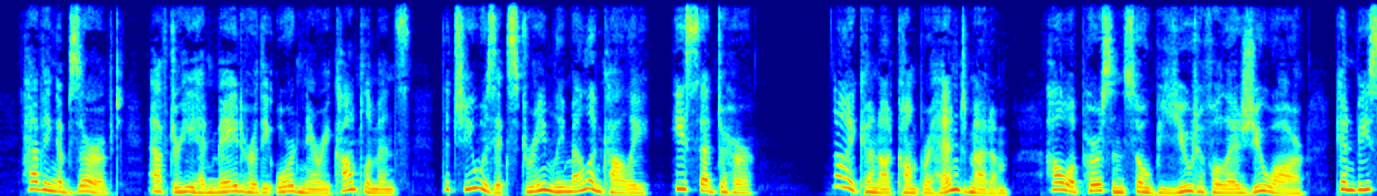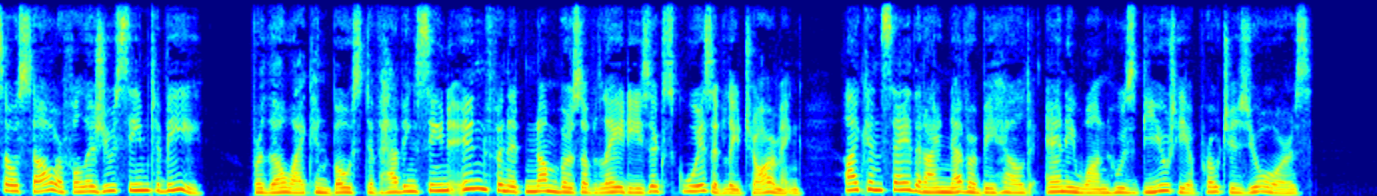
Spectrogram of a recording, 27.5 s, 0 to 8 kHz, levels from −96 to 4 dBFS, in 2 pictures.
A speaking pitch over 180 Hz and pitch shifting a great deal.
Yes: high, 190 Hz; wide, 5.9 semitones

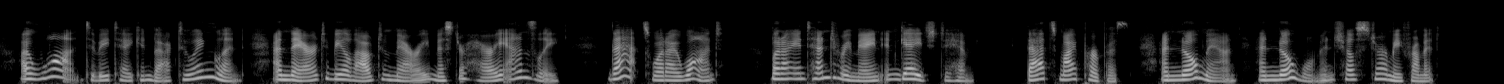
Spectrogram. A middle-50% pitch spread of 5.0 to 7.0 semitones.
Yes: wide, 5.5 semitones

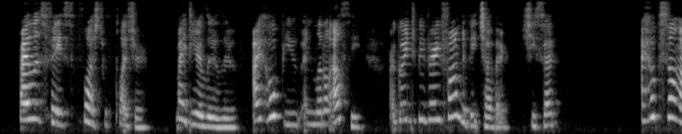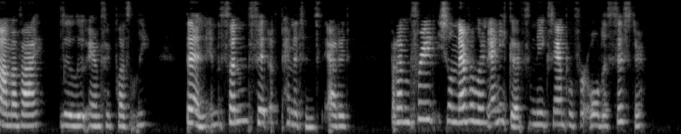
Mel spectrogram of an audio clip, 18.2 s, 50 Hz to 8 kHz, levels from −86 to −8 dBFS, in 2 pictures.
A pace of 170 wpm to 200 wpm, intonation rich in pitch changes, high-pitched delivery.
Yes: average, 185 wpm; wide, 6.1 semitones; very high, 265 Hz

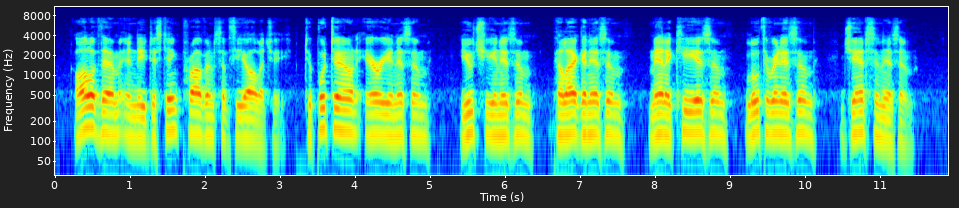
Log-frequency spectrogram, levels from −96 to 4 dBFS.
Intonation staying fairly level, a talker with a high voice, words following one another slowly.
No: narrow, 1.8 semitones; low, 130 Hz; slow, 90 wpm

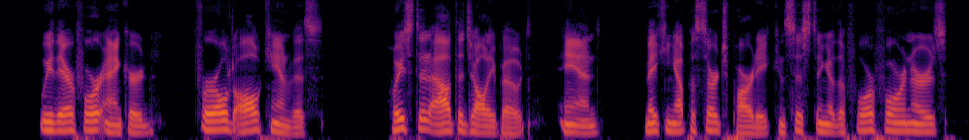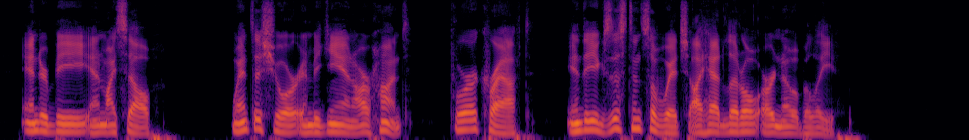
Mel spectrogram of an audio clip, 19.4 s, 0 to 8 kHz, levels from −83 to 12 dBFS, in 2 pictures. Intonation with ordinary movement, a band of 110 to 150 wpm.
Yes: average, 4.3 semitones; average, 140 wpm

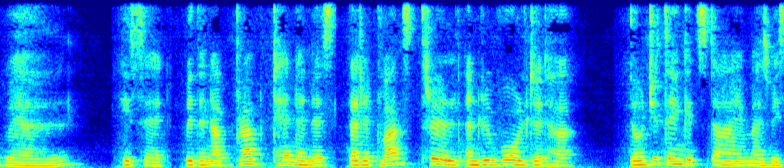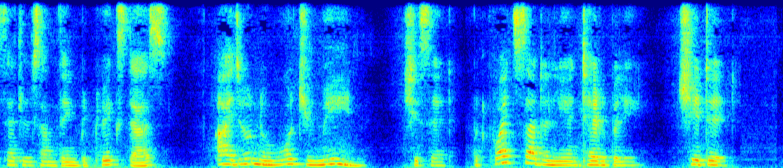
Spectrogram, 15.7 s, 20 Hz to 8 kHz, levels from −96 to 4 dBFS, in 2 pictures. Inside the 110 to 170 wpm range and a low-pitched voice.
No: average, 155 wpm; high, 190 Hz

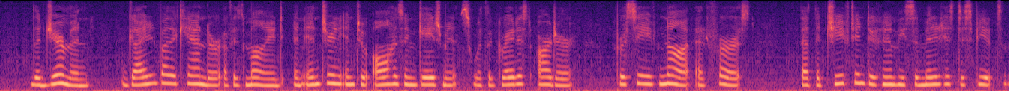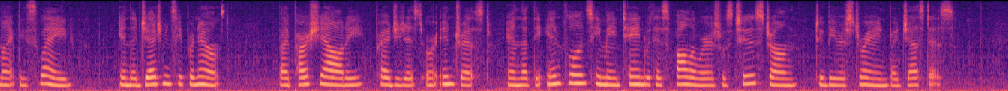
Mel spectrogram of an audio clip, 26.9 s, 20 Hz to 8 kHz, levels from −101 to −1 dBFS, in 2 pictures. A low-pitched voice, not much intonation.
No: high, 235 Hz; narrow, 2.3 semitones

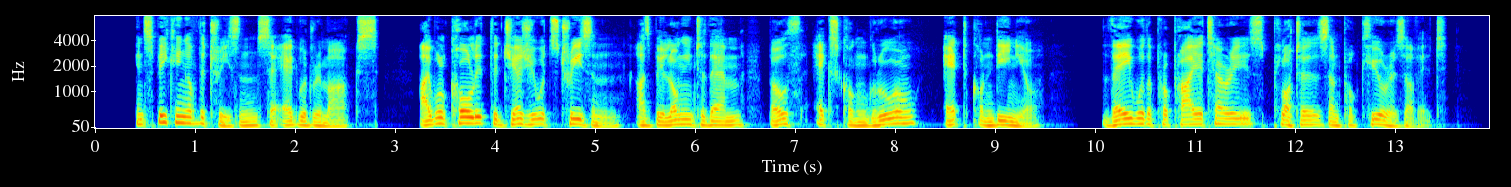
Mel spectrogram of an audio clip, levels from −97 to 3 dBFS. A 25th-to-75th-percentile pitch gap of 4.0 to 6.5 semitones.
Yes: wide, 5.6 semitones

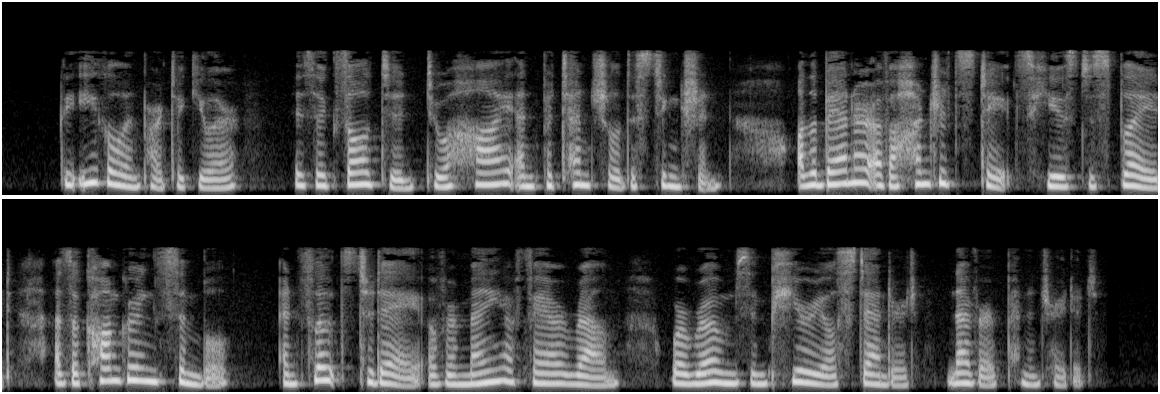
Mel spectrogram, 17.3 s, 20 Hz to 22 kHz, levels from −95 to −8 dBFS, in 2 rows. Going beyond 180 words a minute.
No: average, 140 wpm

